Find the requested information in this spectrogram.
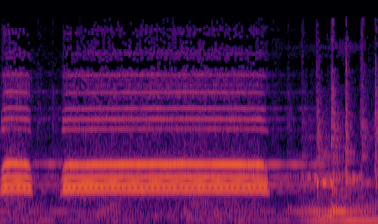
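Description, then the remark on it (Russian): The Kyiv–Lysychansk train in Ukraine, on the day it begins running, sounds its horn loudly, a short blast followed by a long sustained one, then low rumbling and clattering as it moves along the rails. “Поезд «Киев-Лисичанск» начинает курсировать сегодня.”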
